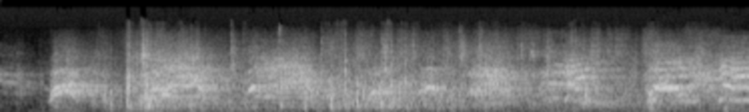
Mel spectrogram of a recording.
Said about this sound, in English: He throws himself onto the bars of the corridor gate.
